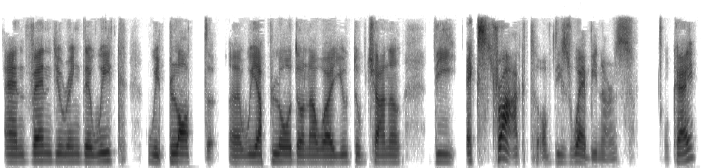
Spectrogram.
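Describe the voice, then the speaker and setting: A man's voice: medium pitch, fairly even intonation, slow pace, clean tone, no echo, dull audio. A man from Italy with an Italian accent, hosting a live stock-investing webinar and talking to viewers with many fillers and restarts. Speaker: webinar host. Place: office in the Italian part of Switzerland.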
